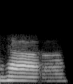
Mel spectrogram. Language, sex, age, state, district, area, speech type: Sindhi, female, 45-60, Gujarat, Kutch, urban, conversation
